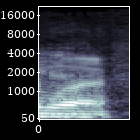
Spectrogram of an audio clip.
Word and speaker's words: memoar: Memoar. Ditulisnya memoir, dibacanya memoar.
